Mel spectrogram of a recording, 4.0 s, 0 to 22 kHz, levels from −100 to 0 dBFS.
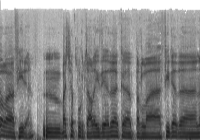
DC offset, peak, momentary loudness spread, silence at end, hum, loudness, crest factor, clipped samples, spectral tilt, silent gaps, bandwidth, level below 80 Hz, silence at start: under 0.1%; -2 dBFS; 3 LU; 0 s; none; -15 LUFS; 12 dB; under 0.1%; -5.5 dB/octave; none; 16.5 kHz; -40 dBFS; 0 s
